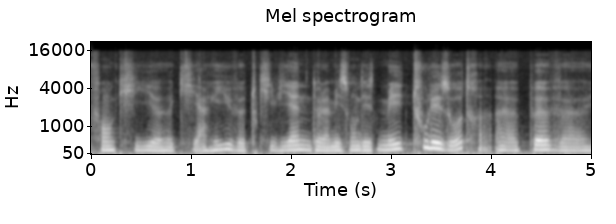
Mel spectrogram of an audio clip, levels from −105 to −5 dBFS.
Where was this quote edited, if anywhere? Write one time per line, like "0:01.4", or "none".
0:01.7
0:02.2
0:02.8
